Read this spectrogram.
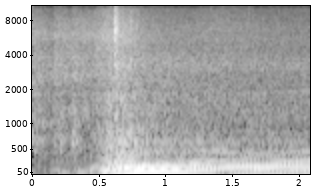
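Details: Car, battery recharged with a Draper 6V/12V smart charger after the car would not start for two days (12.2 V shown), refitted; short crank, then it catches first time and settles into a steady idle, a healthy start.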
